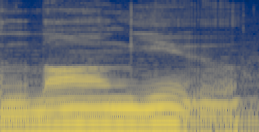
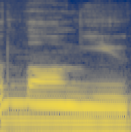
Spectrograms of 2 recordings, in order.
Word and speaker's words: Longyou: r s t u that was a long u hey that's the mnemonic way to remember the name of these caves you haven't heard about called the long u caves and you haven't heard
